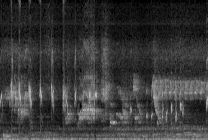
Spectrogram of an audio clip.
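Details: High, quick chirping from a Horsfield's bush lark kept as a hobby bird, with sharp clipped notes and a bright, buzzy trilled phrase near the end, over faint background noise.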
